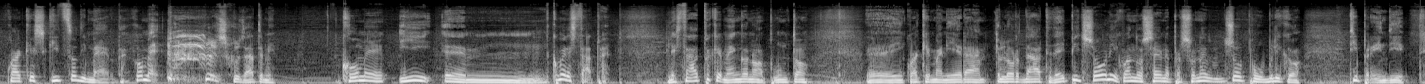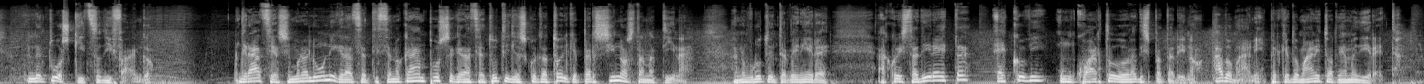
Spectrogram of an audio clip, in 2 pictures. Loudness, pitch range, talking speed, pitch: -10 LUFS, 100-140 Hz, 150 wpm, 115 Hz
